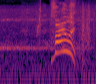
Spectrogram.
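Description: A child's voice calls out.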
